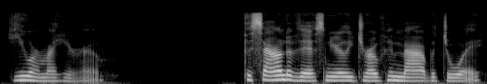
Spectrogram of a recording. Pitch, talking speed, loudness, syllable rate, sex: 175 Hz, 170 wpm, -20 LUFS, 5.4 syllables/s, female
